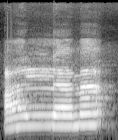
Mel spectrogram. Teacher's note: عین کو باریک حلق کے درمیانی حصے سے ادا کریں گے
